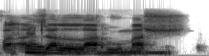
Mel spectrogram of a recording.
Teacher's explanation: Alif lamnya alif lam samsiah tidak dibaca alif lamnya. Kemudian shinnya dibaca double kan ada tasdidnya, ditandai ada tasdid.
